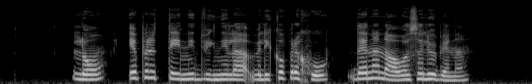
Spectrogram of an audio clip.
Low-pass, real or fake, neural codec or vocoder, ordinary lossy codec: 19.8 kHz; fake; vocoder, 48 kHz, 128 mel bands, Vocos; none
